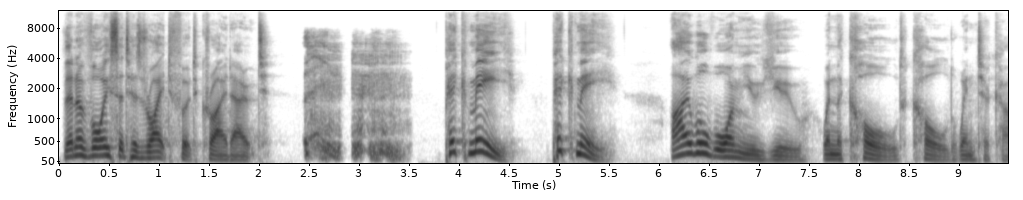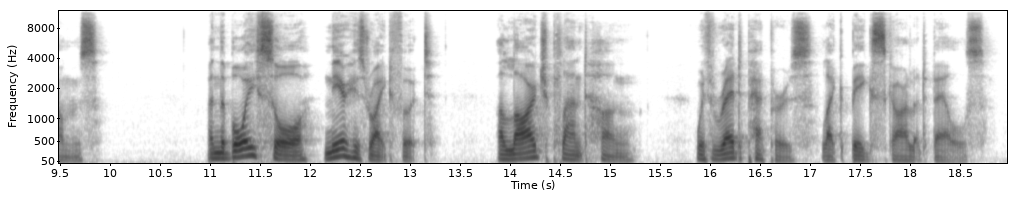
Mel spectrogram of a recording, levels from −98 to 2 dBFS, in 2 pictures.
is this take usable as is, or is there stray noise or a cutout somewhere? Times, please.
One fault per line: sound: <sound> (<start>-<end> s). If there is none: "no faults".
sound: throat clearing (2.4-3.5 s)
